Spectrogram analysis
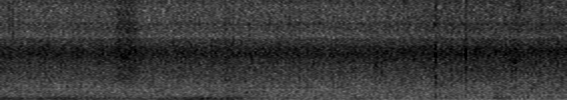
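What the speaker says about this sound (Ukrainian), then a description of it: "Як це файно слухати, як дощ летає." Steady rain pours down in a continuous hiss, with a low rumble of thunder early on that fades, leaving the rain alone.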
